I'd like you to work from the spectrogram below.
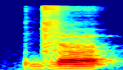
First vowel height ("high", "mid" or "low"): mid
